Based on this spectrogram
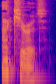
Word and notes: accurate: British English

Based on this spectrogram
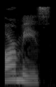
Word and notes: armies: British English

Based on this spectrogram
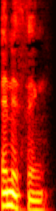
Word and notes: anything: British English

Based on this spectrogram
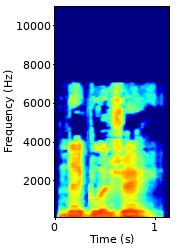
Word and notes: neglige: British English

